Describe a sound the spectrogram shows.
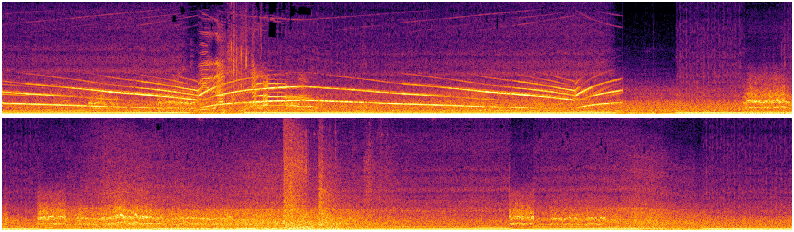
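A vehicle engine hums steadily, changing pitch as it drives.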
